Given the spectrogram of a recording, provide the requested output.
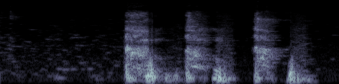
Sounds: Cough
